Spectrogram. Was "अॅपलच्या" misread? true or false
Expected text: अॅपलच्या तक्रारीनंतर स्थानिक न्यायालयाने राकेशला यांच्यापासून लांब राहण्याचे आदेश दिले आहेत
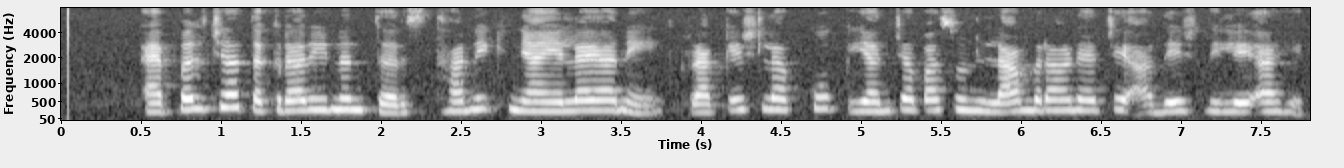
false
